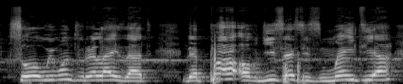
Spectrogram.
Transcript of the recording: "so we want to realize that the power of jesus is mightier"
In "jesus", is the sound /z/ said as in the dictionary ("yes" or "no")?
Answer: no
